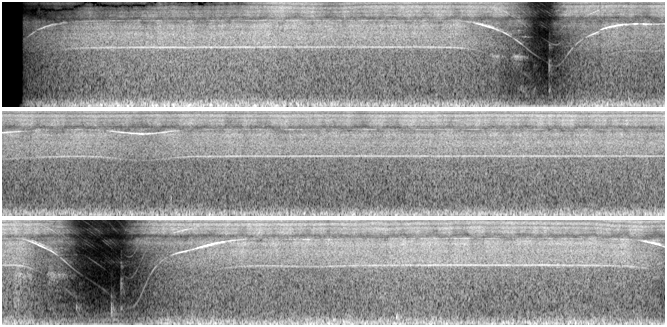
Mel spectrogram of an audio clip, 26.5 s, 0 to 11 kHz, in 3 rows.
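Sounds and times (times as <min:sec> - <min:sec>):
dental drill: 0:00.3 - 0:26.5.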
